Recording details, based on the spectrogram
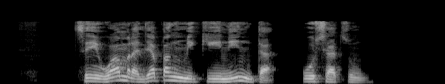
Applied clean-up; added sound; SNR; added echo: none; none; none; none.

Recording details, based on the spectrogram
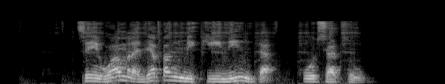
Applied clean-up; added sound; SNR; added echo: neural separator model SepFormer DNS4.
